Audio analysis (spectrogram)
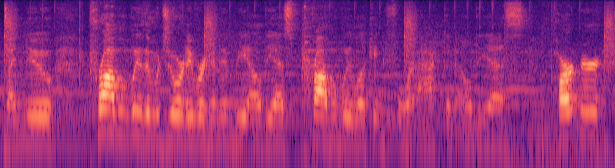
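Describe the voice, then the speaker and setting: A man speaking in a reflective, measured way in a confessional interview, with small hesitations. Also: high voice, fairly even intonation, music in the background. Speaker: reality show contestant.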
